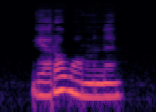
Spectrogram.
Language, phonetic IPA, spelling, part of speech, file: Polish, [ˌvʲjarɔˈwɔ̃mnɨ], wiarołomny, adjective / noun, LL-Q809 (pol)-wiarołomny.wav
